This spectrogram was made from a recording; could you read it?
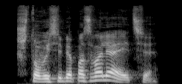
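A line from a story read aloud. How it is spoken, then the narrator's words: Shout. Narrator (Russian): крикнула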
